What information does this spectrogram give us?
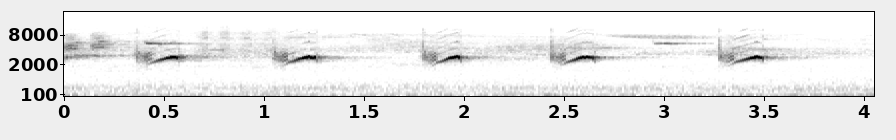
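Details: Eurasian nuthatch, a woodland bird that also visits gardens, sings a steady series of clear, upward-sweeping whistled notes, about one every 0.7 seconds, with faint background hiss.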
